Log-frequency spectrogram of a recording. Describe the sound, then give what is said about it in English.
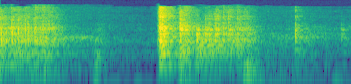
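Dice clatter and tumble across a table during a tabletop role-playing game, one rattling burst followed by a sharper second roll and a brief final tap, fairly quiet, with no voices. “This is an awful lot of dice rolling.”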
